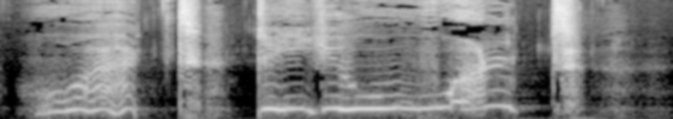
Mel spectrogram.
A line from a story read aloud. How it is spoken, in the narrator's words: screamed Milady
